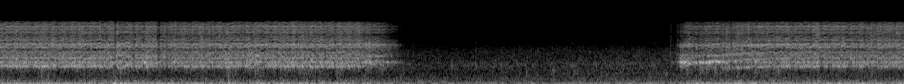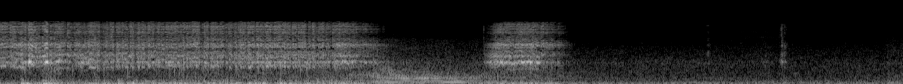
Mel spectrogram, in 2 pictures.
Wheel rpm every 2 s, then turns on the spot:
110, 80, 0, 60, 110, 110, 30, 20, 0.
none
